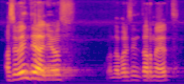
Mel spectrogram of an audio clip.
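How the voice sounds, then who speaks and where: A man's voice: sits high, moderate pace, darkish tone. A young Spanish-born man speaking with an Argentine accent, giving a chatty conference talk with fillers and self-jokes. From Spain. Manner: chatty, self-joking, many fillers and restarts.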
